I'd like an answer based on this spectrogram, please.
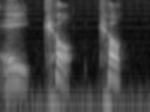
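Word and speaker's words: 影響: 자, 우리 영업 해주면 에이교 연음 해줘야 됩니다. 에이교 니오리가 땡땡 붙어요. 근데 만약에 에이쿄 세게 발음을 해주면 영향이란 뜻이 있습니다. 큰 영향이 있었습니다. 해주면 오키나 에이쿄가 아리마시다. 에이쿄하고 세게 발음을 해주면 영업 해주면 에이교 이렇게 해주니까 요거 발음 조심해 주셔야 되고요.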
